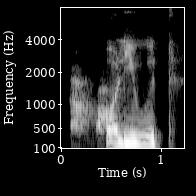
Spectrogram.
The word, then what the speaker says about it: Hollywood: ça les spoiler thriller en français est toujours muet donc on va prononcer ici par exemple Hollywood d'accord on va prononcer Hollywood on va prononcer de la même façon Hawaï d'accord Hawaï Hollywood bol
